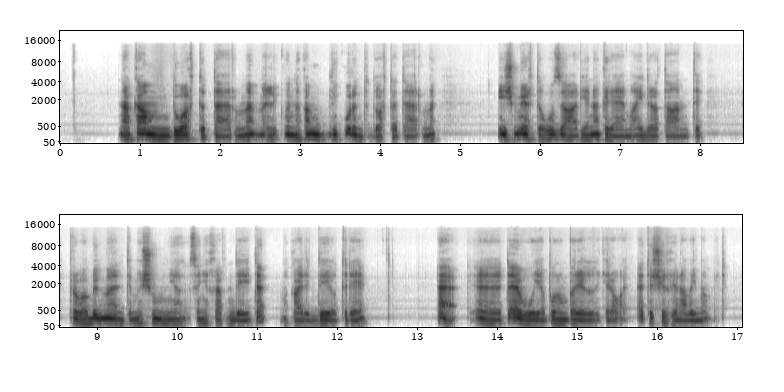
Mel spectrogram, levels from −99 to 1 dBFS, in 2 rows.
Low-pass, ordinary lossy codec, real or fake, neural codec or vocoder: 14.4 kHz; none; real; none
